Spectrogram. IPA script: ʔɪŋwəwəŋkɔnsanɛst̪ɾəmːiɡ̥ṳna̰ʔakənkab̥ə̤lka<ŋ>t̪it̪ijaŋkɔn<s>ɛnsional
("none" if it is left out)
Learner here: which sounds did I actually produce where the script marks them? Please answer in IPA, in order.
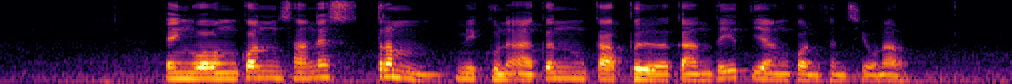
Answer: n, f

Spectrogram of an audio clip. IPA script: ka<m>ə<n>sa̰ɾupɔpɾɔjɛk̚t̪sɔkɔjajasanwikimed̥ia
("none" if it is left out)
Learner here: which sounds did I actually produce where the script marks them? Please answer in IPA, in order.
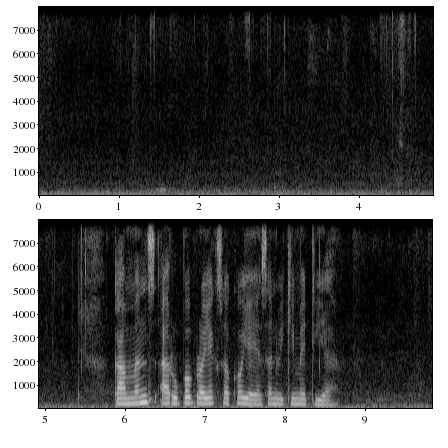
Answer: m, n

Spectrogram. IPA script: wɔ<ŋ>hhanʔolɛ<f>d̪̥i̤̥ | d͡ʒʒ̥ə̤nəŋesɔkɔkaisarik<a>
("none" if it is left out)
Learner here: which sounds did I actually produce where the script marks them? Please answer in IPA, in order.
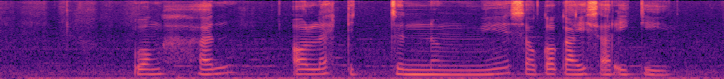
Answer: ŋ, h, i

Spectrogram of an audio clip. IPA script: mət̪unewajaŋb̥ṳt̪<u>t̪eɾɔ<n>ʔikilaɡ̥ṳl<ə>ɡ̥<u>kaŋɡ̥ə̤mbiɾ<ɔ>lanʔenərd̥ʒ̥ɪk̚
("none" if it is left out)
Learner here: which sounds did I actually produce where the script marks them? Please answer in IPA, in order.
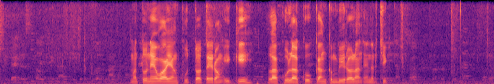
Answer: ɔ, ŋ, a, u, ɔ

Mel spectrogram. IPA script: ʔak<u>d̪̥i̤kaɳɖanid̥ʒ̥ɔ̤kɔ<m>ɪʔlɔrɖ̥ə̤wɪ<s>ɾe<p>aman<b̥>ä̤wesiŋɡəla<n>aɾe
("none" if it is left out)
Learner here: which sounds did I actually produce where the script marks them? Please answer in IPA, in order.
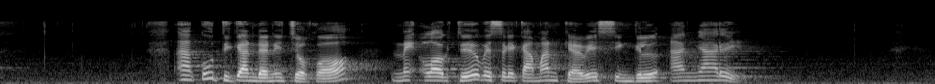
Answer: u, n, s, k, ɡ̥, ɲ

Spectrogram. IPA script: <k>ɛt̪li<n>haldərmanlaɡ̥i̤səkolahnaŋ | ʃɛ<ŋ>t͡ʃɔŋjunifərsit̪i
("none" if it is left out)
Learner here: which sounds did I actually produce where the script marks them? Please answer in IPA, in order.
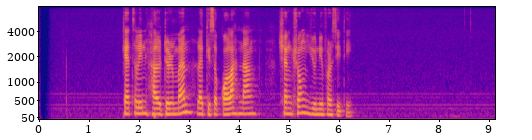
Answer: k, n, ŋ

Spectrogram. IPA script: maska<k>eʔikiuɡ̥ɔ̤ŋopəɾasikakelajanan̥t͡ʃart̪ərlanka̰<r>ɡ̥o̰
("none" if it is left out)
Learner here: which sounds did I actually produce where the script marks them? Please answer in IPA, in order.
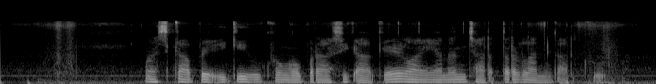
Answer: p, r

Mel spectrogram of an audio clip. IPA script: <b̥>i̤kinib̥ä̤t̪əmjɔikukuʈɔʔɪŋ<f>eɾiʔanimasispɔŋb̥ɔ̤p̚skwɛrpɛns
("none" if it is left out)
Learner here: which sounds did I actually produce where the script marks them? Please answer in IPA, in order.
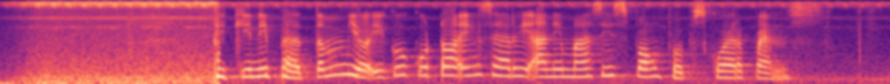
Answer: b̥, s

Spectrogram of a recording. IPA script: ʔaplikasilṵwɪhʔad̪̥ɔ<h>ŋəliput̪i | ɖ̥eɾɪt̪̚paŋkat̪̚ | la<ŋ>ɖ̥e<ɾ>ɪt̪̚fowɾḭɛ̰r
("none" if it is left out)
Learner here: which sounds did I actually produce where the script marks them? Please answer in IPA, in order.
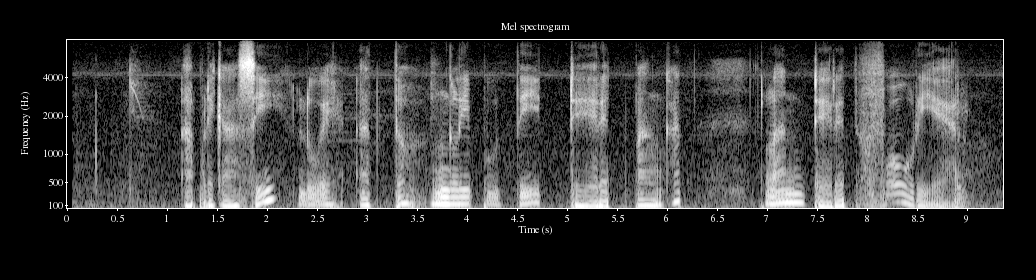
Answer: h, n, ɾ

